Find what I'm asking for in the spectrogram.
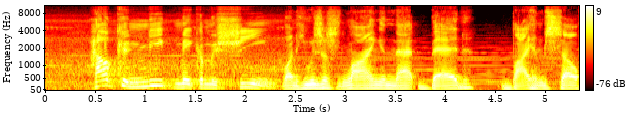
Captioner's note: none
